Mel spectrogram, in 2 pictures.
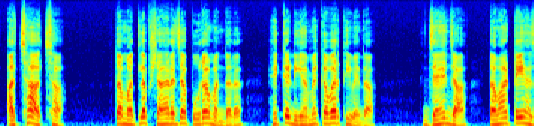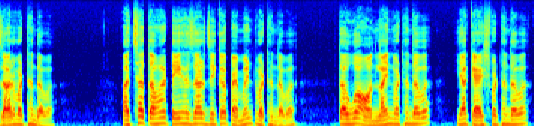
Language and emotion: Sindhi, neutral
